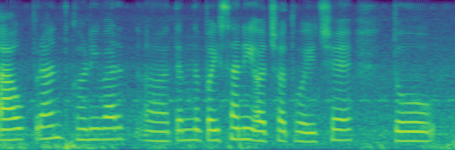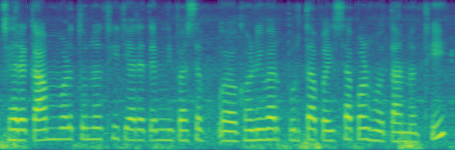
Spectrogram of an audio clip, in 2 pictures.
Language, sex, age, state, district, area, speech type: Gujarati, female, 18-30, Gujarat, Junagadh, urban, spontaneous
